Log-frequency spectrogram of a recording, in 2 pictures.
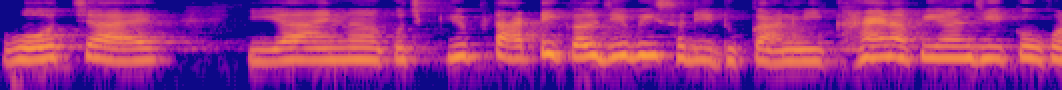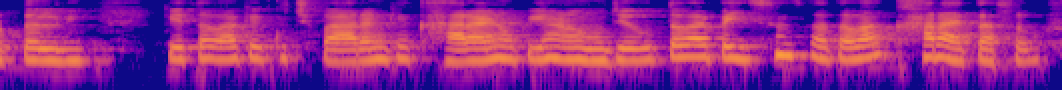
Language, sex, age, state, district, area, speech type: Sindhi, female, 30-45, Gujarat, Surat, urban, spontaneous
